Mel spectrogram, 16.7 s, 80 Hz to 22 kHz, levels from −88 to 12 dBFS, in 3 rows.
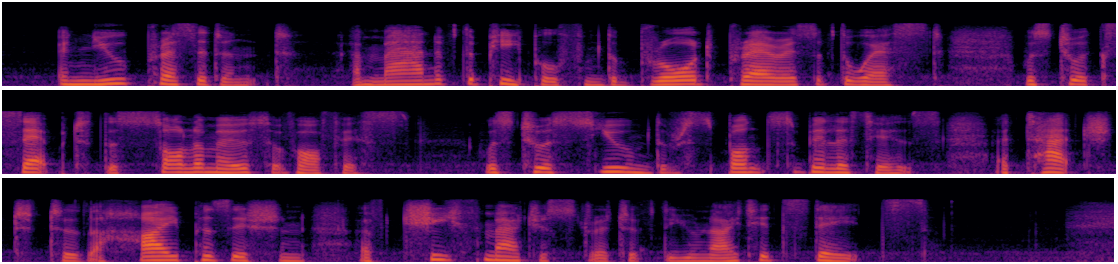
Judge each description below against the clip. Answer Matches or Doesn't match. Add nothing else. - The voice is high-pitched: Doesn't match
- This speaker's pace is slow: Doesn't match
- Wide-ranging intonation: Doesn't match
